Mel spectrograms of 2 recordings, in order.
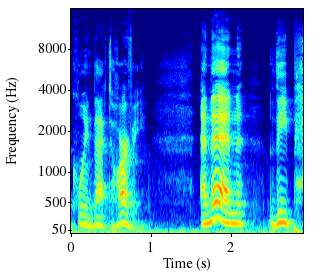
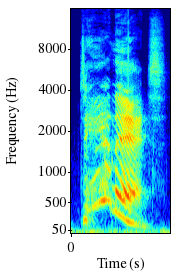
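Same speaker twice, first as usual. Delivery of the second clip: high, loud outburst of frustration; retold scream; 12 semitones higher, 9 dB louder than usual. Retelling Bruce's reaction to the cut cable, screaming. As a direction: cry out in anger as the character. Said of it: "he, like, screams at Selina".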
